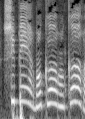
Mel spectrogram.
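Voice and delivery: high, loud gleeful cheer; jubilant. A narrator's reading. Pierre egging on the duelling witches, jubilant. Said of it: "applaudit Pierre en jubilant".

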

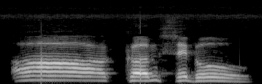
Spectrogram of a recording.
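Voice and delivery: loud, drawn-out tearful exclamation; deeply moved. Acted. Pope moved by the devil's story, tearfully exclaiming. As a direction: marvel slowly, high and overcome. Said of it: "murmura-t-il d'une voix émue".

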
